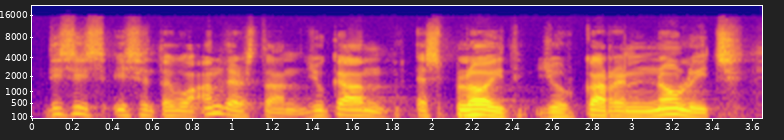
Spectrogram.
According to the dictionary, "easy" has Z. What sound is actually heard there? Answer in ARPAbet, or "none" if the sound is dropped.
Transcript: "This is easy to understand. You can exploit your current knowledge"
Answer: S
